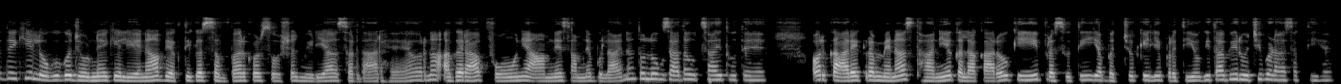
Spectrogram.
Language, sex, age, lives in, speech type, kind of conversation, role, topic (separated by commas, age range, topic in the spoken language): Hindi, female, 35-39, United States, read, expert-assistant, expert, अगर आपको अपने मोहल्ले में एक सामाजिक कार्यक्रम के लिए लोगों का ध्यान आकर्षित करना हो, तो आप इसकी योजना कैसे बनाएँगे?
